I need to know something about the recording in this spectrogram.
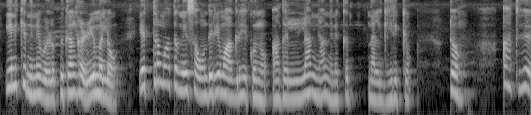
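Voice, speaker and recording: Woman doing a soft-spoken young husband, lowered voice, tender, reassuring, storybook. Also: natural voice. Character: gentle young male doctor, loving husband.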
